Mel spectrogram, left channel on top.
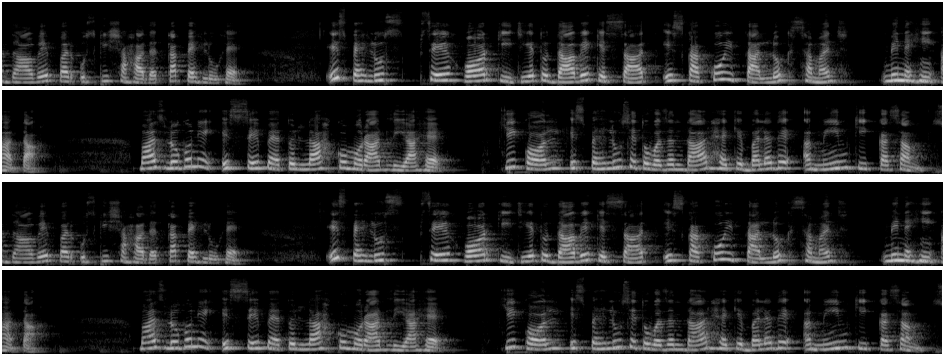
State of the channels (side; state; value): both; normal; correlation 0.84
